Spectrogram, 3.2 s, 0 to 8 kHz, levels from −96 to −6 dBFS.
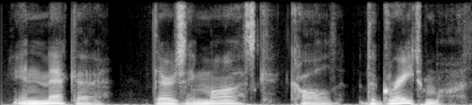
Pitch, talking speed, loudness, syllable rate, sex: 110 Hz, 190 wpm, -16 LUFS, 4.8 syllables/s, male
